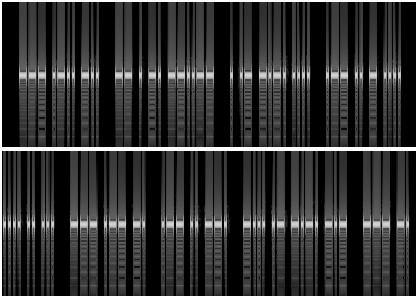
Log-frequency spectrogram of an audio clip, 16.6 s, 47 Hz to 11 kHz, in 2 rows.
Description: Morse code, heard as a keyed tone, about 25 wpm, 700 Hz. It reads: OLD MEN, EACH WITH HIS OWN WIG BACK ON
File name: Pinocchio / Pinocchio ch2 25 25 ik1hge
